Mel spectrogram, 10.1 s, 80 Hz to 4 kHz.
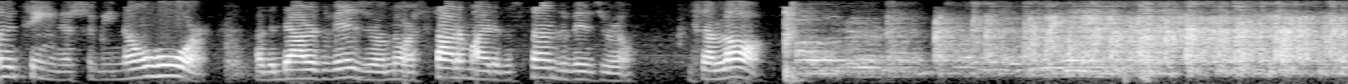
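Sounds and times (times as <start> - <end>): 
speech: 0.0 - 6.8
audience clapping: 6.0 - 10.0.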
